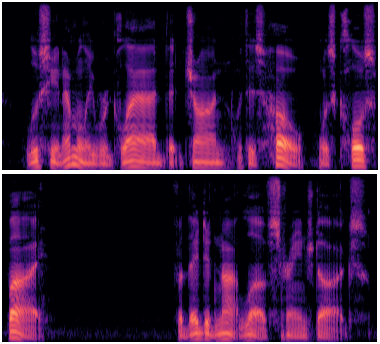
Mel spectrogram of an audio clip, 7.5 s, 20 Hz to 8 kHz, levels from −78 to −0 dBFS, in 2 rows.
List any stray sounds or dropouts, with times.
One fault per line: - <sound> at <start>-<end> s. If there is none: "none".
none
